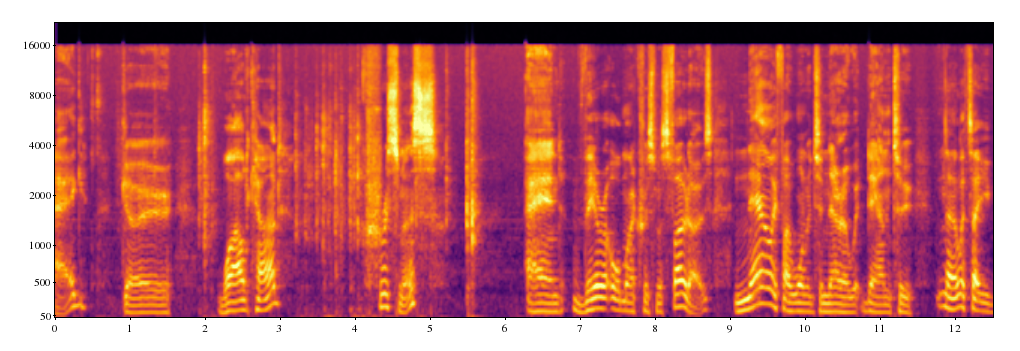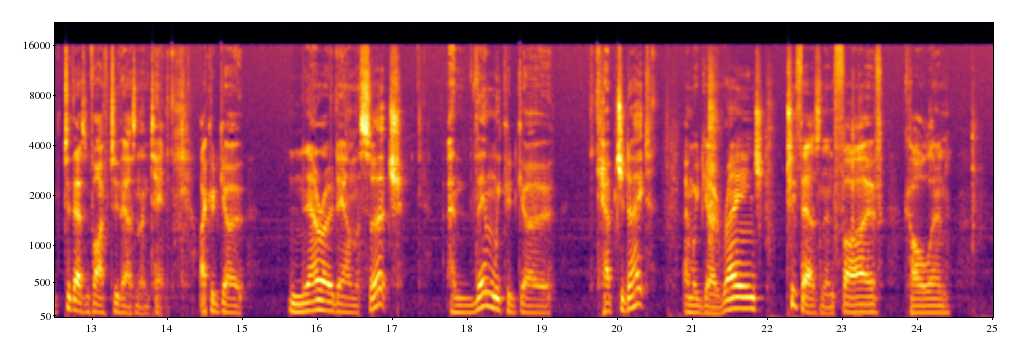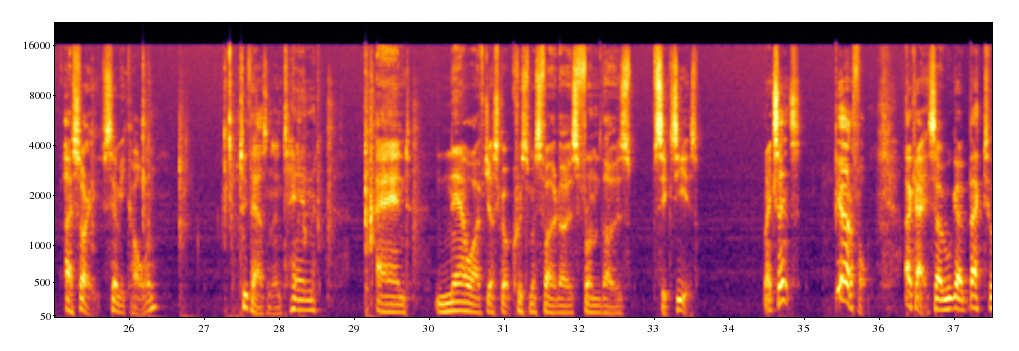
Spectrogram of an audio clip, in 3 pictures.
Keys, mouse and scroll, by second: 0.4 click, 1.8 shift+5, 2.9-5.2 typing, 5.4 Return, 13.9 click, 16.1 click, 18.1 click, 19.5 click, 20.3 click, 21.1-23.1 typing, 24.6-28.0 typing, 29.0 Return, 36.2 click.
